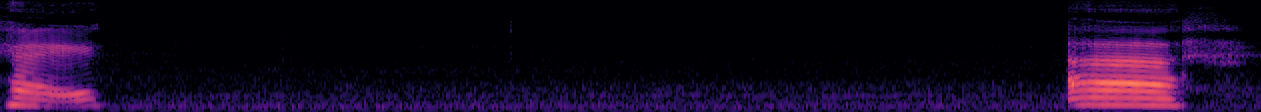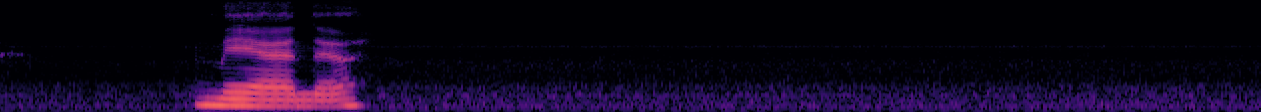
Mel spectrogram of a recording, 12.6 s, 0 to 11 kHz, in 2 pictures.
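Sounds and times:
speech: 0.0s - 0.6s, 5.3s - 6.2s, 7.3s - 8.2s
air conditioner hum: 0.0s - 12.6s.

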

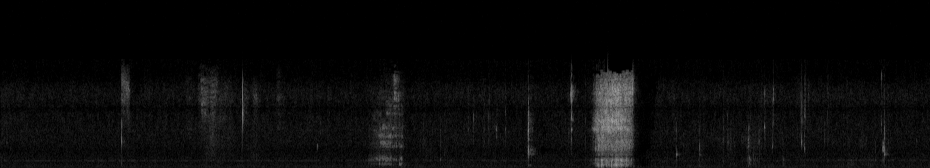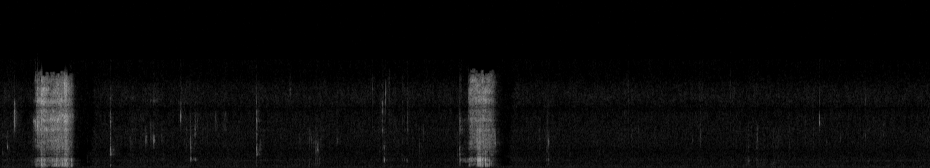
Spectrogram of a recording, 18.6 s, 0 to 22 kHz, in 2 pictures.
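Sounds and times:
chewing a first bite of ramen: 3.1s - 15.1s.

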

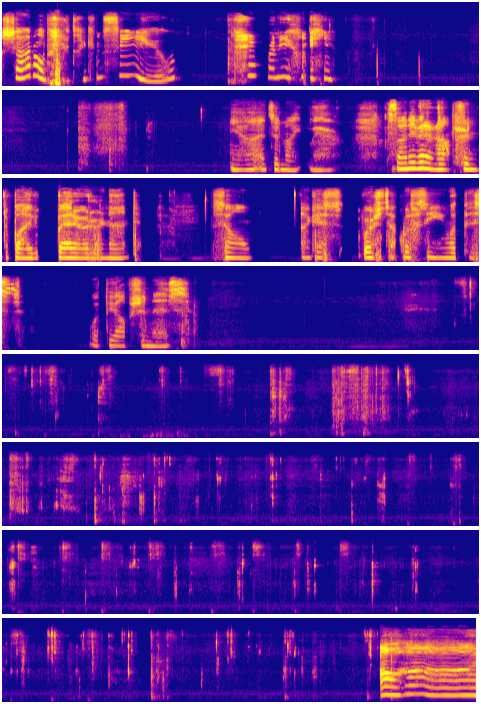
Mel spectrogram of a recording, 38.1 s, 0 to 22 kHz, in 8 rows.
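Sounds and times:
speech: 0.1s - 3.4s, 7.1s - 11.0s, 11.6s - 14.6s, 15.2s - 16.3s
munching on crunchy snickerdoodle cookies: 5.4s - 6.9s, 18.3s - 37.2s.

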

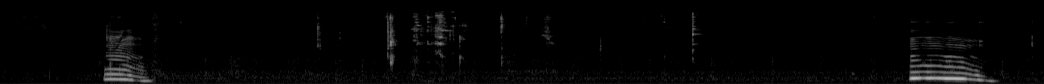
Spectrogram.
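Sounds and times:
person chewing crunchy food: 1.6s - 9.1s, 9.9s - 10.4s.

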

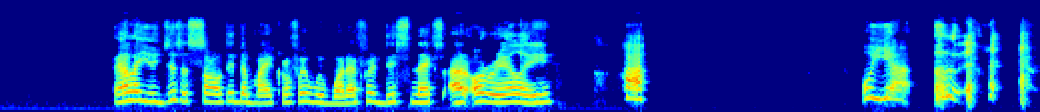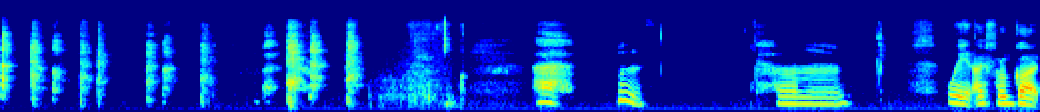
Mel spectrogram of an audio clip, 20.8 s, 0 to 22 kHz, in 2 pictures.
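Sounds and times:
speech: 1.2s - 5.6s, 6.2s - 6.5s, 8.6s - 9.7s, 15.8s - 16.9s, 18.2s - 19.0s, 19.9s - 20.7s
person coughing harshly: 9.4s - 15.1s
wheezy breaths: 14.2s - 16.2s, 19.4s - 19.9s.

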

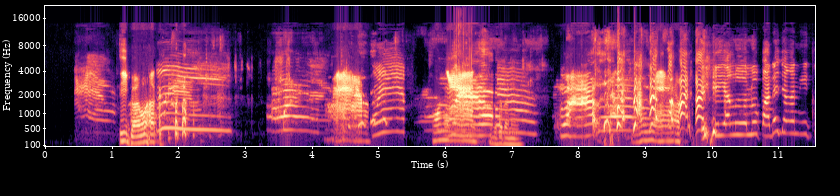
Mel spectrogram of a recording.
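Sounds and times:
cat meowing and yowling: 0.5s - 1.2s, 3.4s - 9.5s
speech: 1.1s - 2.0s, 5.8s - 11.5s
laughter: 1.2s - 3.0s, 8.2s - 10.3s.

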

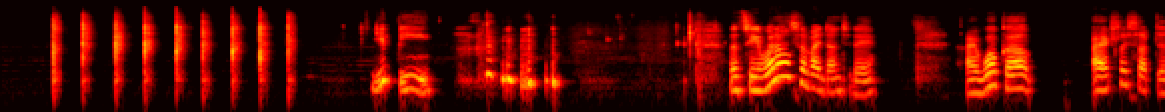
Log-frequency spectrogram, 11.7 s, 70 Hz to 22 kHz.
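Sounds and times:
hand slapping thigh: 0.5s - 3.0s
speech: 3.7s - 5.4s, 7.3s - 8.8s, 9.6s - 11.6s
laughter: 4.6s - 5.6s.

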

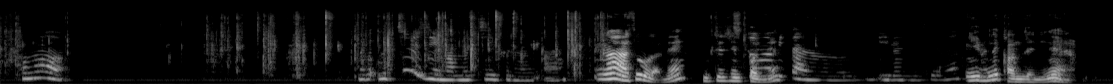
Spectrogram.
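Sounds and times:
speech: 0.2s - 0.8s, 3.6s - 10.8s
crunchy chewing of hard gummy candy: 1.6s - 6.3s.

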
